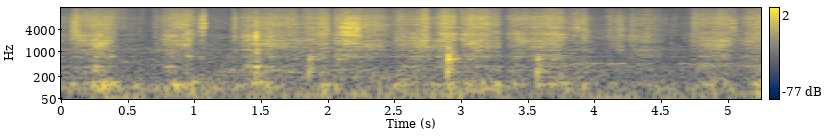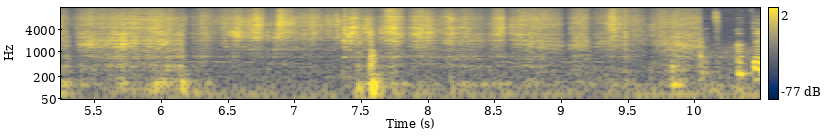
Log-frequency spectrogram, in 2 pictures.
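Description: A paint brush scrubbing wax-oil underseal onto a car's metal underbody, making irregular rubbing brush strokes. There is a louder knock about three-quarters of the way through.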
